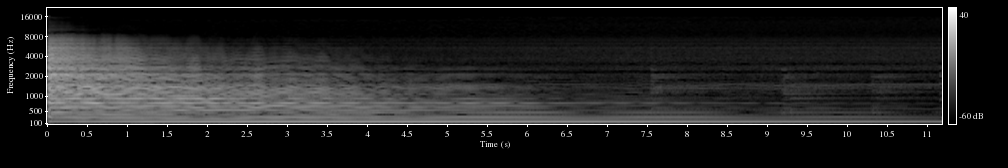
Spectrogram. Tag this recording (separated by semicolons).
distortion; chords; miniamp; amp; power-chords; guitar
